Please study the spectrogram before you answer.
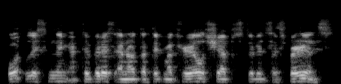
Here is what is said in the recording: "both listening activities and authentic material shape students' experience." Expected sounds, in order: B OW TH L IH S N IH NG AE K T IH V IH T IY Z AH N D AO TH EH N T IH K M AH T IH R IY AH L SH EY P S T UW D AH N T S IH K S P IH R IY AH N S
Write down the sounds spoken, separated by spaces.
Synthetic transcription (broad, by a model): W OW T L IH S N IH NG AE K T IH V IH T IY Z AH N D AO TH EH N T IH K M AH T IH R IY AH L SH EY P S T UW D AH N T S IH K S P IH R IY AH N S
